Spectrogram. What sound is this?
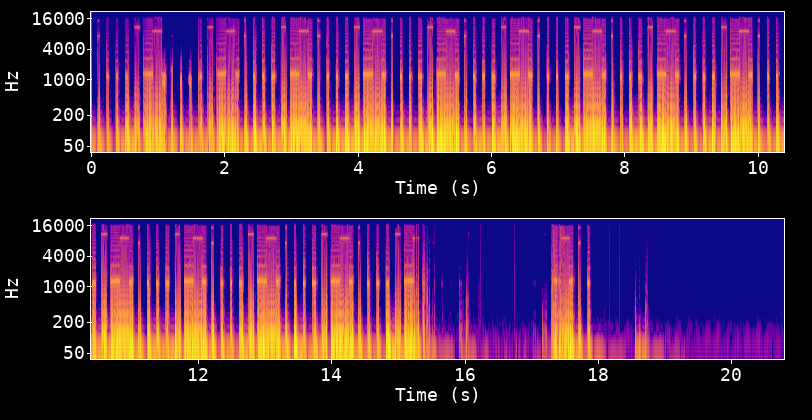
glitchy monotribe loop
digital, electronic, glitch, monotribe, noise, harsh, synth-percussion, lo-fi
